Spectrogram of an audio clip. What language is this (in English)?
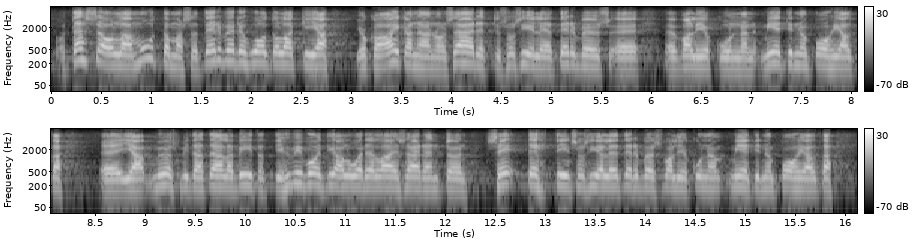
Finnish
